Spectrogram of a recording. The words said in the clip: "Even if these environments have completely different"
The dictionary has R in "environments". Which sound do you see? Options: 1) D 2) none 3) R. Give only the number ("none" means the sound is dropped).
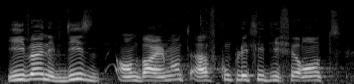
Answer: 2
